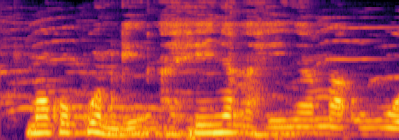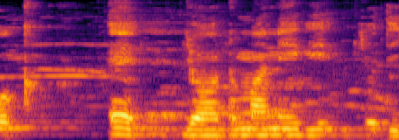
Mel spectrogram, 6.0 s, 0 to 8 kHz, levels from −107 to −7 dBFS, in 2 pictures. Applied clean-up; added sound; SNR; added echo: classical method WPE with log-MMSE.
